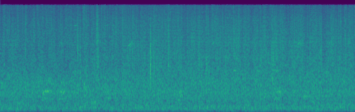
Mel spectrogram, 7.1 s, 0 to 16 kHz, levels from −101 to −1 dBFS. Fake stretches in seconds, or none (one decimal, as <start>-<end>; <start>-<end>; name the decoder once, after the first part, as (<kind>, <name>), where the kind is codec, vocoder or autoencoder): 1.0-1.5 (vocoder, Vocos); 2.5-6.1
